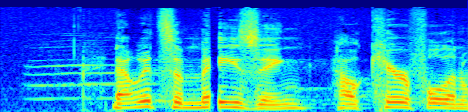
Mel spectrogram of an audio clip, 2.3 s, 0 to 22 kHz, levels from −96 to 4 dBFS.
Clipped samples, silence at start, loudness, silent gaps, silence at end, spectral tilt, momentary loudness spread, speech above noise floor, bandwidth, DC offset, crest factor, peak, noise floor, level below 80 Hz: under 0.1%; 0.2 s; -21 LUFS; none; 0 s; -4.5 dB/octave; 6 LU; 22 dB; 17 kHz; under 0.1%; 16 dB; -6 dBFS; -42 dBFS; -60 dBFS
